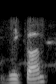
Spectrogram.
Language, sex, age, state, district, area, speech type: Urdu, male, 18-30, Bihar, Purnia, rural, conversation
